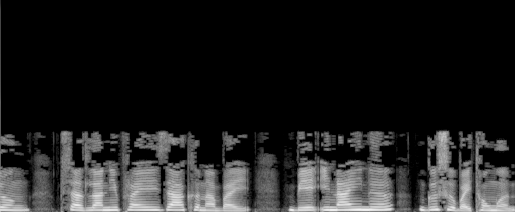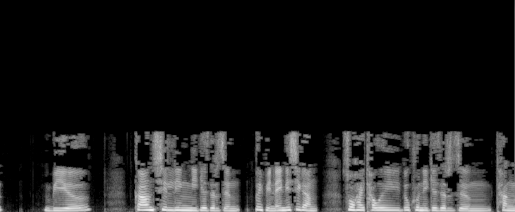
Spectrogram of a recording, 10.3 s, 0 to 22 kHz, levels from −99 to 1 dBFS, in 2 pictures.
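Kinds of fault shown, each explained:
MP3 compression: The whole recording sounds watery and swirly with smeared consonant onsets, likely from low-bitrate MP3 encoding, around 32 kbps. A spectrogram shows nothing above 8.3 kHz and speckled, flickering patches where weak frequency lines drop in and out frame by frame.
Time-stretched section: From 6.99 to 9.61 s the speech suddenly runs about 1.65 times faster while its pitch stays the same, sounding choppy and rushed. The waveform looks compressed in time there, with syllables packed closer and abrupt splice points.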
